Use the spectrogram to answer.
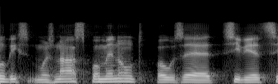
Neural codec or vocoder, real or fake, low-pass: codec, 16 kHz, 0.3 kbps, FocalCodec; fake; 7.2 kHz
